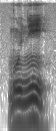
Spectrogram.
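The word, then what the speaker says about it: 문의: 문이 의자 회의 희소식 희미하다 이런 예를 들었는데 여기서 주의할 거는 뜻도 있지만 읽기를 이렇게 쓰지만 니라고 읽어요.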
